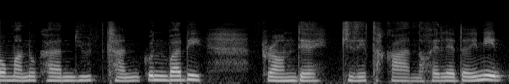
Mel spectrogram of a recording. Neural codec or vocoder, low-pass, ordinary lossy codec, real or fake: codec, 16 kHz, 0.5 kbps, X-Codec, HuBERT features, trained on LibriSpeech; none; none; fake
